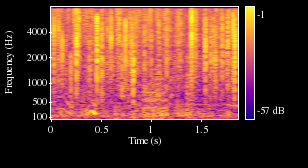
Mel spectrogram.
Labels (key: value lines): label: biophony, cascading saw
recorder: SoundTrap 600 or HydroMoth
